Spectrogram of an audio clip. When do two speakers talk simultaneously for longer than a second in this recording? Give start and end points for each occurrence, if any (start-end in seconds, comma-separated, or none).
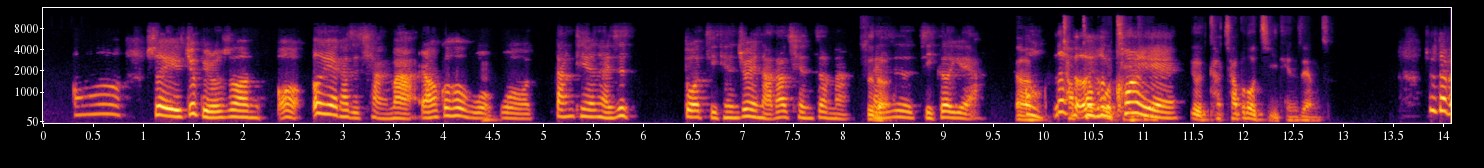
9.8-11.4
